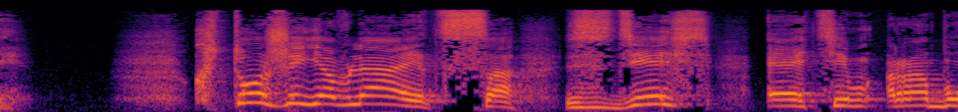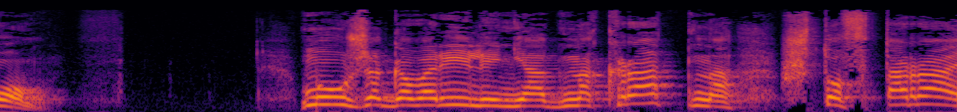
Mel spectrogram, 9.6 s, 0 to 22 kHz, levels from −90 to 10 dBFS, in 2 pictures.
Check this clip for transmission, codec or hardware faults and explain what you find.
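Nothing in this speech recording points to a transmission, codec or hardware problem; there's nothing there to flag.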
